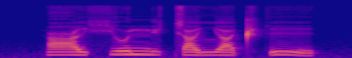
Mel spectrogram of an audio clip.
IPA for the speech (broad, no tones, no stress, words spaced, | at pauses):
ʕiçɯ nʲɯcaʎat͡ʃʼi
